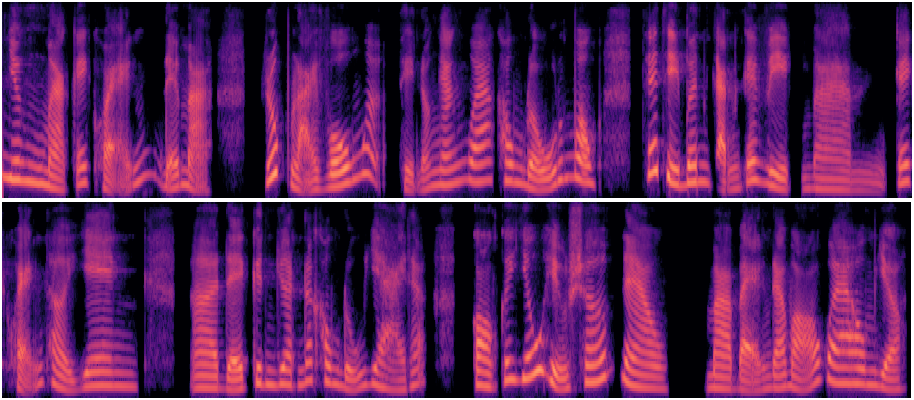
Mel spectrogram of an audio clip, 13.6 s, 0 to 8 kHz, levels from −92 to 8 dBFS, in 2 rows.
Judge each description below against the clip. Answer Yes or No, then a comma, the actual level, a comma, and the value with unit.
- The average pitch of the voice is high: Yes, high, 220 Hz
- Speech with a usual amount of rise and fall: No, wide, 7.5 semitones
